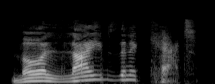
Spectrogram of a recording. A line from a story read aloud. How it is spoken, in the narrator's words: said sneeringly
